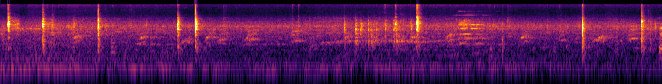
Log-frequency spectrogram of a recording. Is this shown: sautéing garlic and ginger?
yes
